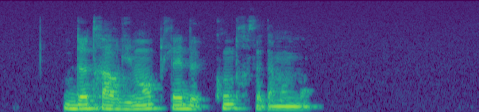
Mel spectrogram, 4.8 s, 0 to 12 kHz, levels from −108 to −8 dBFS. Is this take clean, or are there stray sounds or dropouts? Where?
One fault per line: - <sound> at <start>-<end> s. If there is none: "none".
none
